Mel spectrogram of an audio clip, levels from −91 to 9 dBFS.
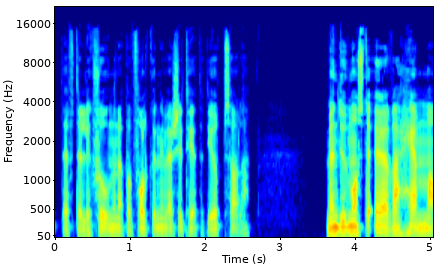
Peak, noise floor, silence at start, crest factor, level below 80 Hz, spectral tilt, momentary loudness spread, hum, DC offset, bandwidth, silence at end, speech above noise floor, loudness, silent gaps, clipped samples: -2 dBFS; -77 dBFS; 0.1 s; 22 dB; -46 dBFS; -4.5 dB/octave; 10 LU; none; under 0.1%; 15.5 kHz; 0 s; 53 dB; -24 LUFS; none; under 0.1%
